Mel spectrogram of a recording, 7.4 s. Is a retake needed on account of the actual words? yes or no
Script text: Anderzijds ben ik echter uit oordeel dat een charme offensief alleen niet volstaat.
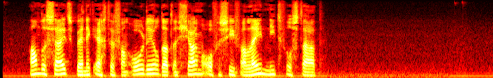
yes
